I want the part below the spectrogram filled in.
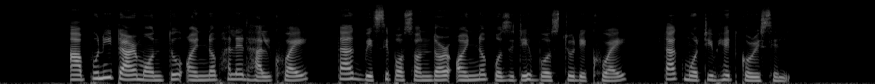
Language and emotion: Assamese, neutral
